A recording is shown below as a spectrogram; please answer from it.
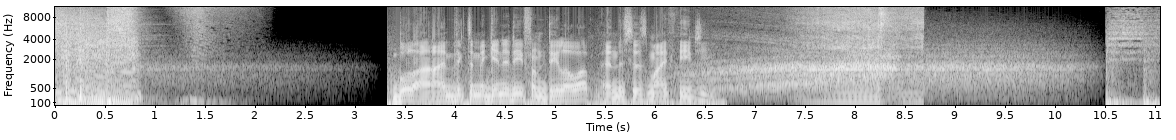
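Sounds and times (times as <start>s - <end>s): low hum: 5.9s - 10.5s
whoosh sound effect: 6.1s - 10.5s.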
